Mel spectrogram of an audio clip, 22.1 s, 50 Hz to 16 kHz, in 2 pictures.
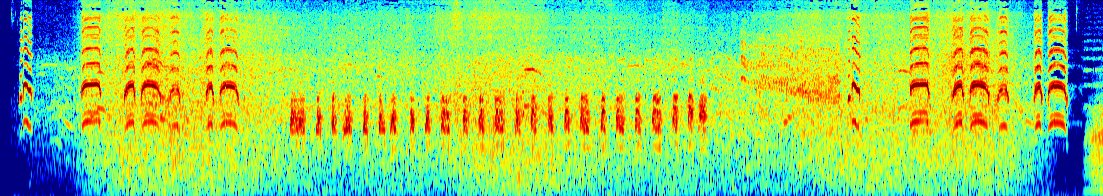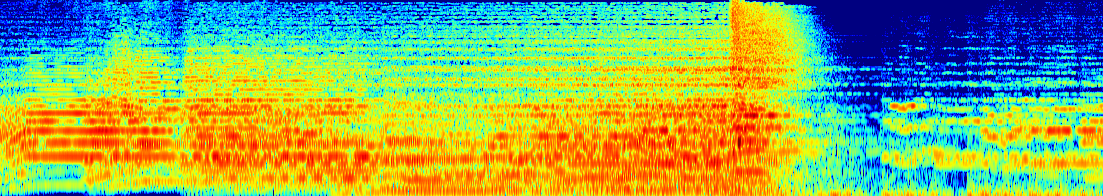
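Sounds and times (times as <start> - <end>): birds honking: 0.2 - 15.8
orchestral music with brass: 10.8 - 22.0.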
